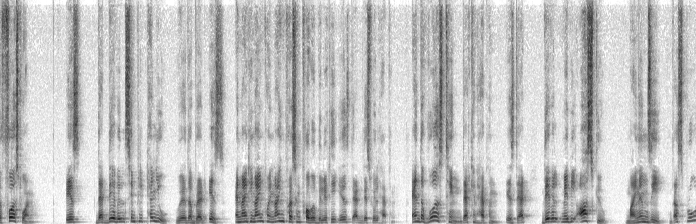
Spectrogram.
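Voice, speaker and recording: At a moderate pace, a man with a Pakistani accent speaks at a high pitch in a dark, mellow tone with very wide pitch swings, on a very clean recording with a silent background. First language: Urdu. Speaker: language teacher. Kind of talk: tutorial.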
